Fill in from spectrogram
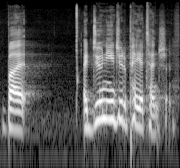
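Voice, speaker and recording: A woman's voice: medium pitch, moderate pace. A woman from Brazil giving a conference keynote on stage, talking earnestly and conversationally with frequent fillers. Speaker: keynote speaker. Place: conference stage before an audience.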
